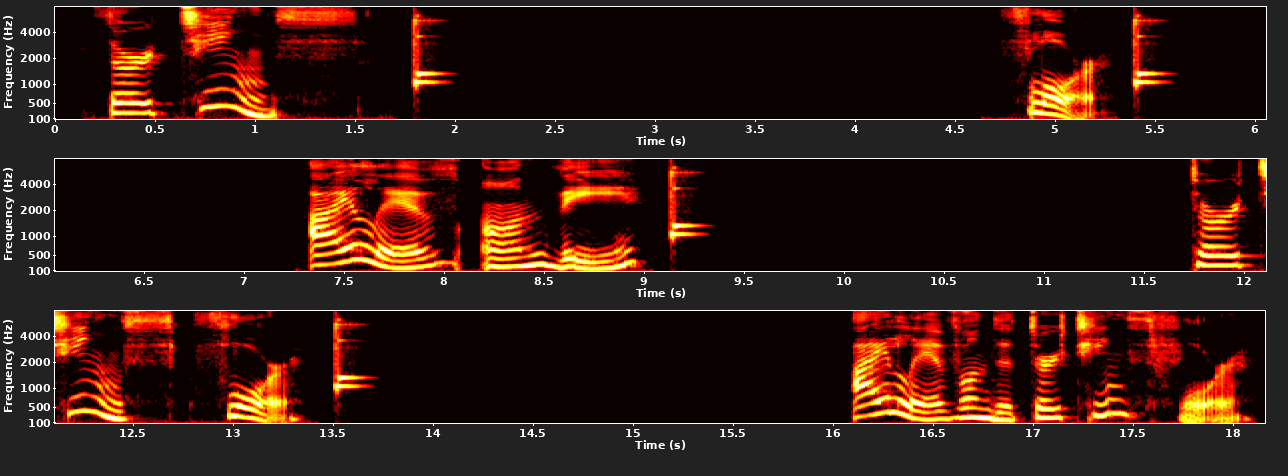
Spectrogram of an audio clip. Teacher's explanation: a gente tem que fazer aquele soprinho de ar com a língua entre os dentes quando chegar no fim da palavra, ok? 13th.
